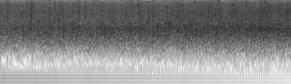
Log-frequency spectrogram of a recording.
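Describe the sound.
Steady, dense audience applause greets a Bible scholar joining as a guest, a thick even wash of clapping that holds at a constant level from start to finish with no voices over it.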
